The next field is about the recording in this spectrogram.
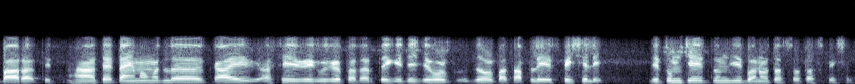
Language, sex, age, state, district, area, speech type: Marathi, male, 30-45, Maharashtra, Buldhana, urban, conversation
